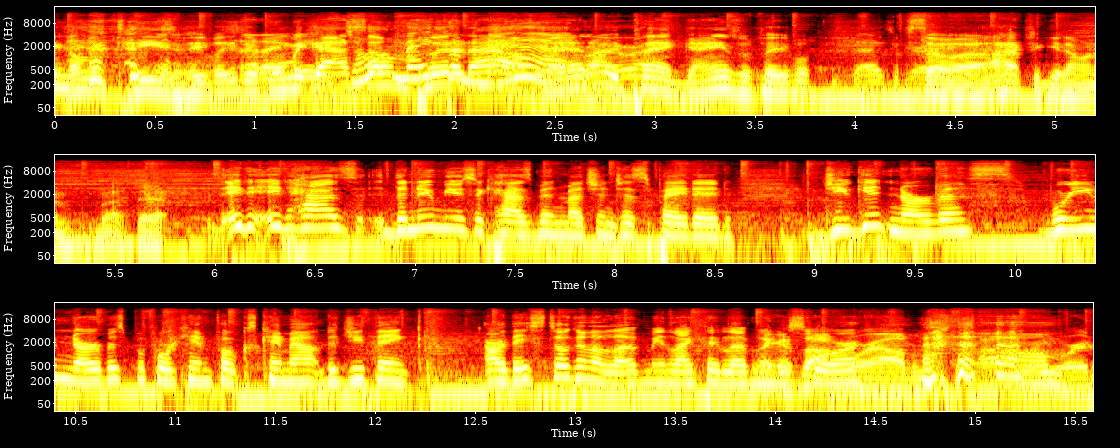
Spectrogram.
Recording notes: live from Nashville at the 53rd Annual CMA Awards!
